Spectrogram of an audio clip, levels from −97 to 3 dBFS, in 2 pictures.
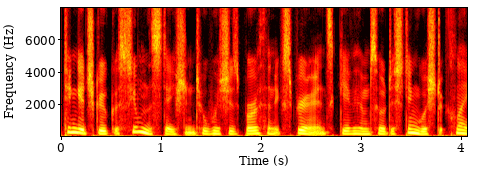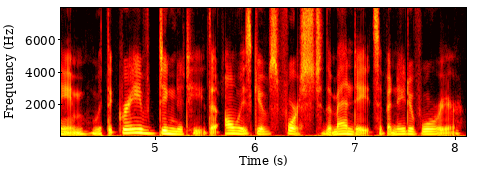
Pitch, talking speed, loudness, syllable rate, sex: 180 Hz, 230 wpm, -19 LUFS, 6.7 syllables/s, female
